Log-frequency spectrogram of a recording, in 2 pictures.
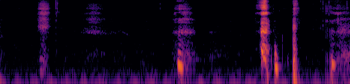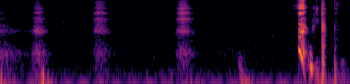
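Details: Very rapid sneezing after smelling lilies and keeping them nearby: short sharp breath catches build into several rapid sneezes in quick succession, ending in a clustered burst.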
